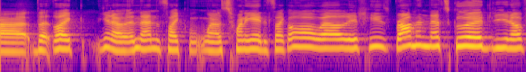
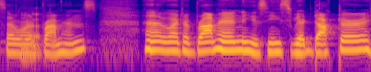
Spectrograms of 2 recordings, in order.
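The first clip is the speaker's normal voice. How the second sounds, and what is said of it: Playful put-on accent. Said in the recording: “I love how you're putting the little accent. ... Oh, the accent too. The accent just flows out of my mouth.”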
